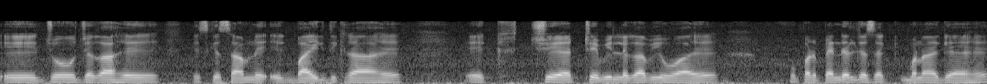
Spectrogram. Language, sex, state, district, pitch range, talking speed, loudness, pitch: Hindi, male, Uttar Pradesh, Budaun, 100-105 Hz, 145 wpm, -16 LUFS, 105 Hz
